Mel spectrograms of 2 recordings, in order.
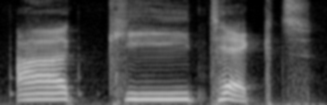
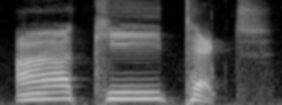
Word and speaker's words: architect: of the world pronunciation the pronunciation of this is a ki text i spelled it correctly yeah ah key text and mike it looks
